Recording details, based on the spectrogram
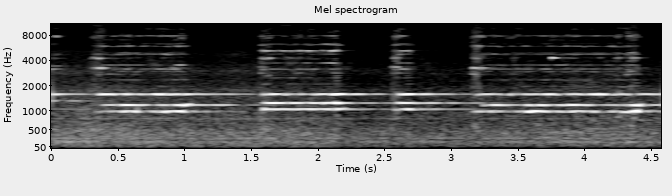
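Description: Sustained ringing glass harp tones swell and fade in several long bowed-like phrases, bright and pure with clear overtones, played close and alone.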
